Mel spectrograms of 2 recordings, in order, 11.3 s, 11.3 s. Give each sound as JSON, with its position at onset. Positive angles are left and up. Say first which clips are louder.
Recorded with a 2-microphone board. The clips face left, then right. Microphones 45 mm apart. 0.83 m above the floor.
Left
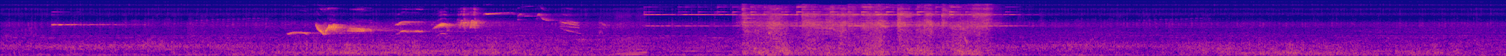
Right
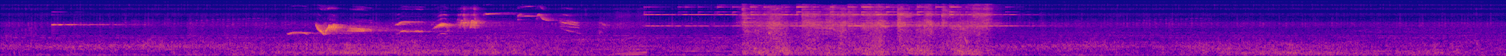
{"t": 0.4, "sound": "a chime", "louder": "even", "side_deg": -25, "distance_m": 3.0}
{"t": 2.1, "sound": "a bird", "louder": "left 1 dB", "side_deg": 10, "distance_m": 0.7}
{"t": 4.8, "sound": "a bell", "louder": "right 1 dB", "side_deg": -30, "distance_m": 3.0}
